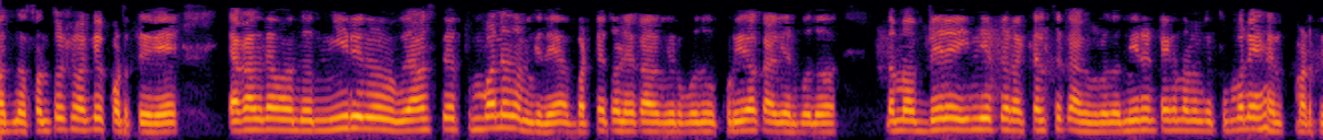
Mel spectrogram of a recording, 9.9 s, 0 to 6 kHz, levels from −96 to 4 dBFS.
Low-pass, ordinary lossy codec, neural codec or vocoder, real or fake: 5.4 kHz; MP3, 32 kbps; codec, 44.1 kHz, 7.8 kbps, DAC; fake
